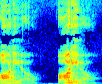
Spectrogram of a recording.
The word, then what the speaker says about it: audio: 오디오라는 발음 말고 audio 이렇게 발음해 주시는 것.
